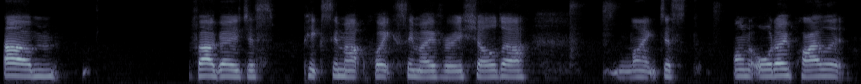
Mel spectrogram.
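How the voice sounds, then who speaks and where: A woman's voice: on the low side, flat delivery, takes it slowly, pauses often. A woman narrating her character's actions in a tabletop storytelling game in a matter-of-fact way.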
